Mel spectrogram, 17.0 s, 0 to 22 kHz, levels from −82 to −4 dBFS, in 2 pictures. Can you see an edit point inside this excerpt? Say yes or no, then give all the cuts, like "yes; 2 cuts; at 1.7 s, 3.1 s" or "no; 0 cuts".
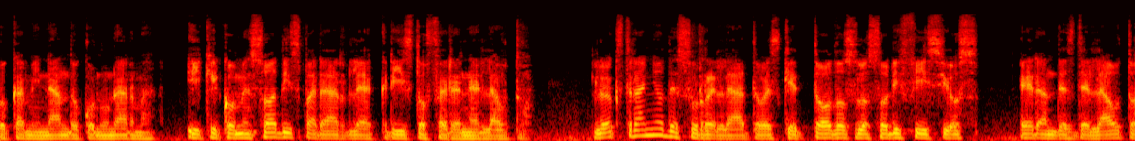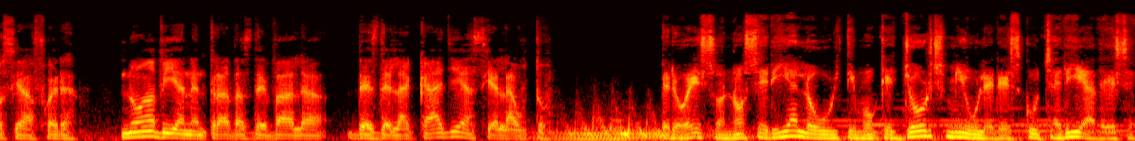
yes; 1 cut; at 3.9 s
